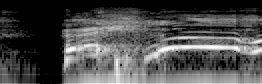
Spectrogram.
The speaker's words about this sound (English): live sneeze.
